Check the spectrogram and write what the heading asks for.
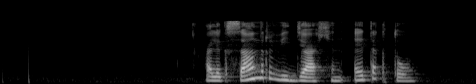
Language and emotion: Russian, neutral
